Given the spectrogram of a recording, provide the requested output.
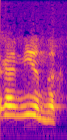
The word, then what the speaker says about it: рамена: Правильное ударение – рамена.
